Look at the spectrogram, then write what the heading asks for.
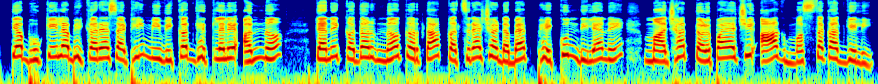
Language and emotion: Marathi, angry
